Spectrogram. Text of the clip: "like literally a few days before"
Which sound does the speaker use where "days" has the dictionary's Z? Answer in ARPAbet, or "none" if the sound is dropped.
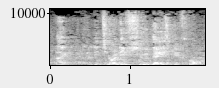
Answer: Z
